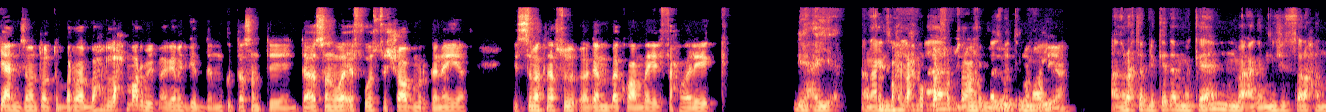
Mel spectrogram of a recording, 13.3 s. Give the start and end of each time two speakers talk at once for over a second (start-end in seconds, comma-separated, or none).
8.6-10.6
